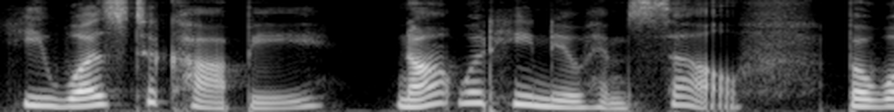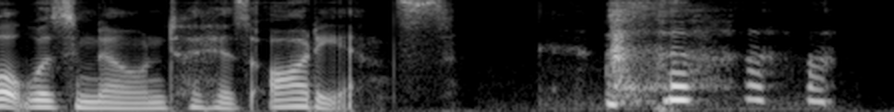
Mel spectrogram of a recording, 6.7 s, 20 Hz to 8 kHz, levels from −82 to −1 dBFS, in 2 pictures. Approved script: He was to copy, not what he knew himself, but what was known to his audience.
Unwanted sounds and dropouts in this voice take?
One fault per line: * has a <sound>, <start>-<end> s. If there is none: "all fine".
* has a laugh, 5.4-6.5 s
